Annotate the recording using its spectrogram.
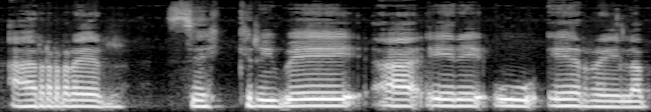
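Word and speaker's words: ארור: En la palabra maldita en hebreo se pronuncia arrer, se escribe A-R-U-R la pronunciación.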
